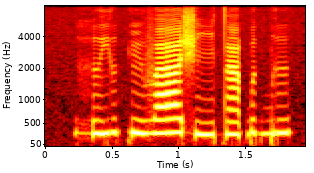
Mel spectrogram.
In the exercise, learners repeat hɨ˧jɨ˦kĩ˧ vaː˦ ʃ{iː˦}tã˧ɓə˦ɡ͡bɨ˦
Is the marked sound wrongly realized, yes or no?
yes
